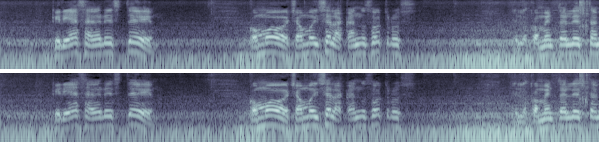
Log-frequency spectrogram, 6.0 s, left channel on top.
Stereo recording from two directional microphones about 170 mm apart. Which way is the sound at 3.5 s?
25° left (ahead or behind).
